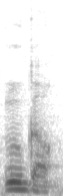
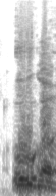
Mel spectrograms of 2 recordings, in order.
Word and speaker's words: Hugo: It's Ugo. Ugo. So the H is the H is silent.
